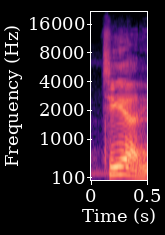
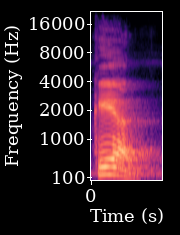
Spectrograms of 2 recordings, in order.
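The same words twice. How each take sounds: First: CHAIR begun with CH as in cha; CH sound. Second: CARE begun with hard K in place of CH; wrong K sound. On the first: Teacher corrects the mistake, CHAIR with a CH sound. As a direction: say CHAIR with CH, never K. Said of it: "you have to say chair". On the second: Teacher shows students the mistake, CARE with hard K. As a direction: say CARE as the misreading of chair. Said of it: "not care". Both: Shown as a demonstration.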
